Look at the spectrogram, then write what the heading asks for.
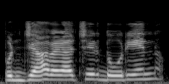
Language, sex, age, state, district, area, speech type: Goan Konkani, female, 30-45, Goa, Ponda, rural, spontaneous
